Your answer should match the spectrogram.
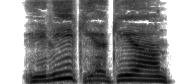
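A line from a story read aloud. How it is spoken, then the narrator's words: Hoarse rasp. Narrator (Russian): просипел он наконец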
